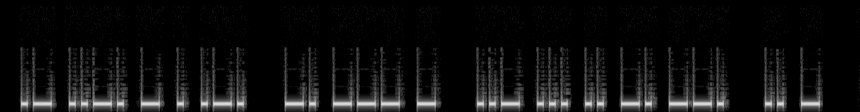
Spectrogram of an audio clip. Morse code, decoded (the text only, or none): AFTER NOT USING IT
